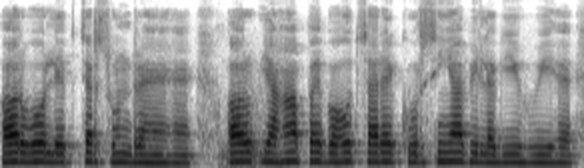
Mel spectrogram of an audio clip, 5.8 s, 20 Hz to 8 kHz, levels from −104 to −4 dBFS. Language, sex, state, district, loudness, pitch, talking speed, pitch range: Hindi, male, Jharkhand, Palamu, -18 LUFS, 150 Hz, 165 wpm, 140-155 Hz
